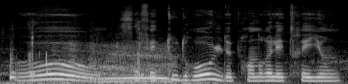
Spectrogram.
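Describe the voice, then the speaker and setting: A woman's voice: fairly low pitch, slow, heavy background noise. A woman playing a curious, earnest little farm boy, the grandson, in a French audio drama. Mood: eager, unsure. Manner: inquisitive, earnest.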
